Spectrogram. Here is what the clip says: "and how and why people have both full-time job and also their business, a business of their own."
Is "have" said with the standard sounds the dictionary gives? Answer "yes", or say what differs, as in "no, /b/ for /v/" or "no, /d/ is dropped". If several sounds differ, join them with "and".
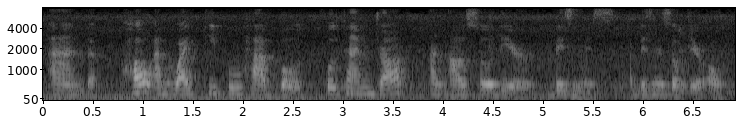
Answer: yes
